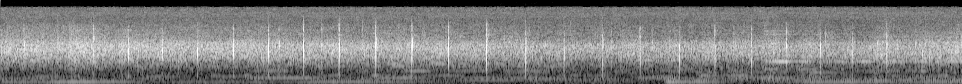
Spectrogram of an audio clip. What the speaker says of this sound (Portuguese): Você pode aplaudir com toda alegria o Santo Evangelho.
